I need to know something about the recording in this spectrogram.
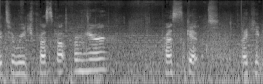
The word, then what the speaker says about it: Prescott: Preskitt, I keep mispronouncing it how long did you say to reach Prescott from here?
